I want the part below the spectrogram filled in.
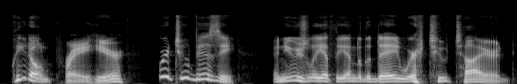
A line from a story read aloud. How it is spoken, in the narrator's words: he laughed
